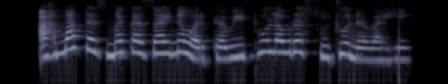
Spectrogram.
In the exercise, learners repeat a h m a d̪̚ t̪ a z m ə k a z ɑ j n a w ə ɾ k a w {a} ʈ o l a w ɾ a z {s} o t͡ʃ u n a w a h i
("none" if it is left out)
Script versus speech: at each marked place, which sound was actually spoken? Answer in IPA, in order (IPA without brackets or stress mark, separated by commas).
i, s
